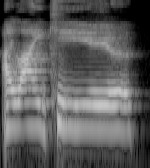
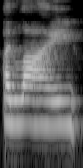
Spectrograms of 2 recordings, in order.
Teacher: Percebam que eu alonguei o I. O K continua mudo.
